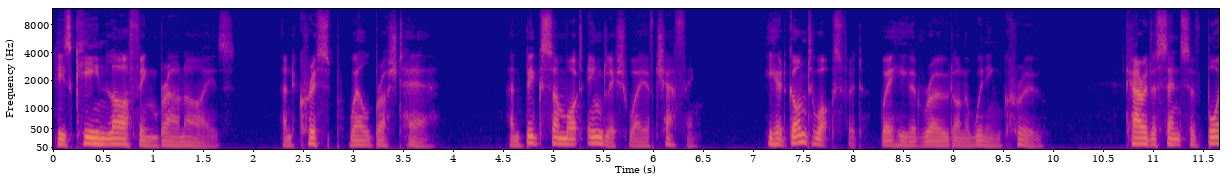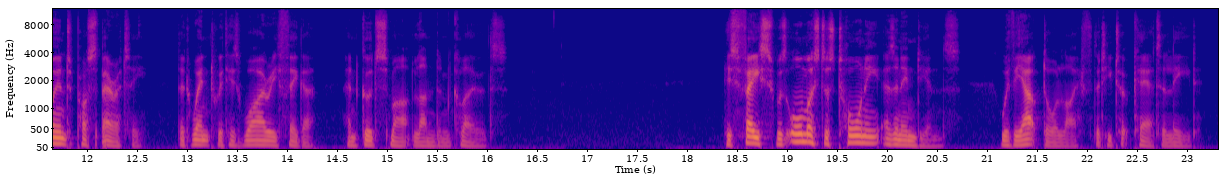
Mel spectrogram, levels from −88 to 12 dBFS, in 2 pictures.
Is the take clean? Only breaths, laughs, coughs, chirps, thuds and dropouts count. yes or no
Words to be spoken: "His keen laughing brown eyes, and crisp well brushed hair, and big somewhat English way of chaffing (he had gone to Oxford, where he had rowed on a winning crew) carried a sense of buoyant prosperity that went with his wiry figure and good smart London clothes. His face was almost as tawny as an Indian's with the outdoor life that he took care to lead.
yes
